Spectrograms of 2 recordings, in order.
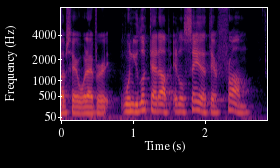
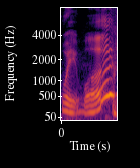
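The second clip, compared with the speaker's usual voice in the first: serious, earnest, genuine tone; 5 dB louder than usual. Imitating how a friend asks a serious question with a head tilt: imitating a serious question. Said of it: "when you ask a serious question".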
